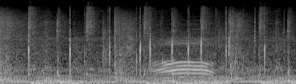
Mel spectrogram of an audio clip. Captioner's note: A burst of applause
